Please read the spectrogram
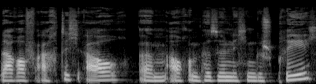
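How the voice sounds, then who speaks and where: This woman has a plain, everyday voice, fairly low in pitch, with fairly even intonation. She talks at a fairly slow pace. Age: 30s. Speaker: agency founder. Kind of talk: interview.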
